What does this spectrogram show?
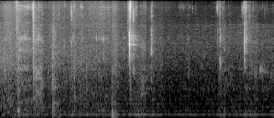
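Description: Close-up biting and chewing of a crispy pizza slice: a run of short crunches, the sharpest about two and a half seconds in, with a faint steady hum underneath.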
